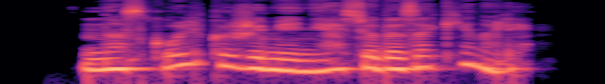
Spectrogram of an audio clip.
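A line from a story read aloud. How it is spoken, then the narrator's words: Muttering to herself. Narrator (Russian): Пробормотала себе под нос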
